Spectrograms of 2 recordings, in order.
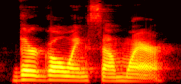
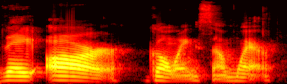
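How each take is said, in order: First: The word 'are' shrinks to a short 'er' sound. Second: The word 'are' is said fully and clearly. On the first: "just that er sound when they're connecting their words together" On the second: "instead of"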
